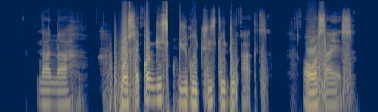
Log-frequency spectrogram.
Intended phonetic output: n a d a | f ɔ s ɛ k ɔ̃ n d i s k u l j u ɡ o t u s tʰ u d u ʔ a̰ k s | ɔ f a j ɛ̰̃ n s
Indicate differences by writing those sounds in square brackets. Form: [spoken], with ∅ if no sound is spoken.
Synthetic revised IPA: n a [n] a | f ɔ s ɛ k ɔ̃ n d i s k u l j u ɡ o [t͡ʃ] u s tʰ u d u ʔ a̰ k [t] | ɔ [s] a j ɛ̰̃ n s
